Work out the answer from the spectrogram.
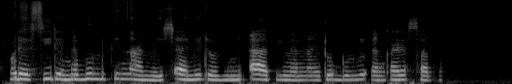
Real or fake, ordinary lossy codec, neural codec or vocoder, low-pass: fake; none; codec, 44.1 kHz, 2.6 kbps, DAC; none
